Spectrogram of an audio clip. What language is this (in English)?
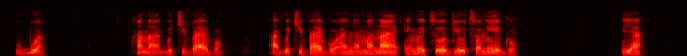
Igbo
